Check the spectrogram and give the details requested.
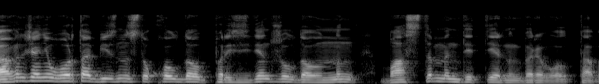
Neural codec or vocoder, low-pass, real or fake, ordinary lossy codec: none; none; real; none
